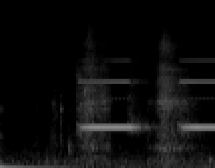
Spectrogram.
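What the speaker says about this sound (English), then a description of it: "It's just a fire alarm test." A building fire alarm sounds during a test, two bursts of steady electronic tones about a second apart against a quiet room with no talking.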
